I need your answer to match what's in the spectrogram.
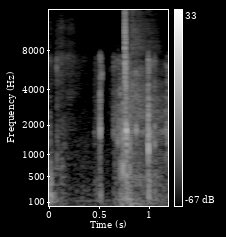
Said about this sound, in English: Are you typing again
